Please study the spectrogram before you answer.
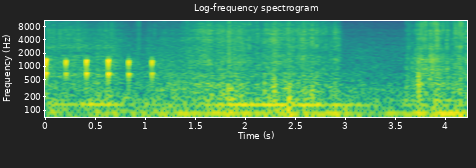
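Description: Fingertips brush and scratch up and down over the plastic sequins of a gold and black reversible sequin pillow held upright, flipping them. Six sharp, tonal clicks open the clip, followed by a soft, continuous scratchy rustle over a faint low hum. The rustle briefly drops away, then returns brighter at the end.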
